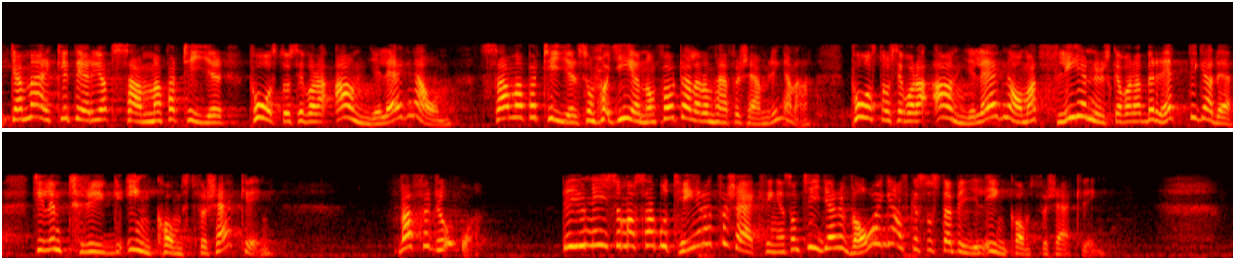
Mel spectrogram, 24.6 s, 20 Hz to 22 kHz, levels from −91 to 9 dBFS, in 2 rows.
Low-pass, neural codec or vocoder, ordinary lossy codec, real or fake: 5.4 kHz; vocoder, 22.05 kHz, 80 mel bands, WaveNeXt; none; fake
